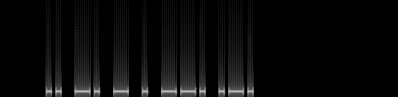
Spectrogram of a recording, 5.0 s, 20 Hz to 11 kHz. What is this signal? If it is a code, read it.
Morse code, heard as a keyed tone, about 20 wpm, 700 Hz. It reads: INTEGR
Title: Build A Word - 3 Letters At A Time - 9-Letter Words - 20wpm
